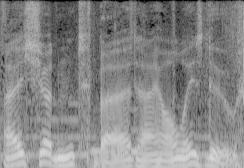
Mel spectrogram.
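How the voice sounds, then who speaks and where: A man's voice: medium pitch, sing-song, takes it slowly, over music. An actor playing a wry, conversational motorist on the road with his dog in a radio drama. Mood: friendly, dry.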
